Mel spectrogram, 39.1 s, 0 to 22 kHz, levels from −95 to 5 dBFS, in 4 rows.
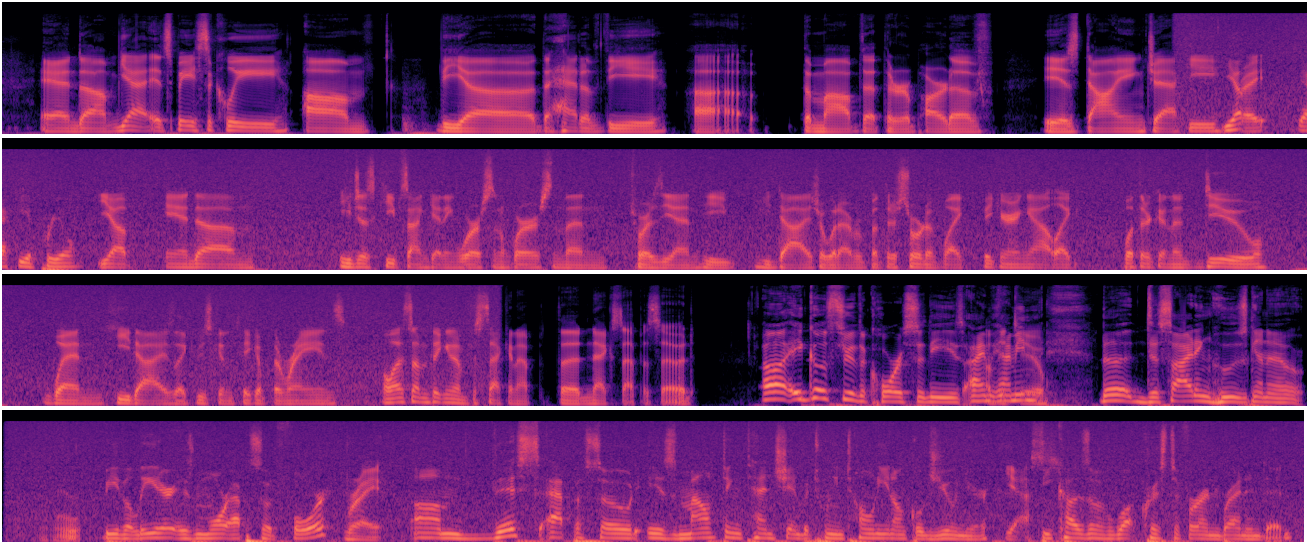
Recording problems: hiss; noticeable; from 9 to 23 s and from 29 s on; 15 dB below the speech

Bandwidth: 15 kHz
